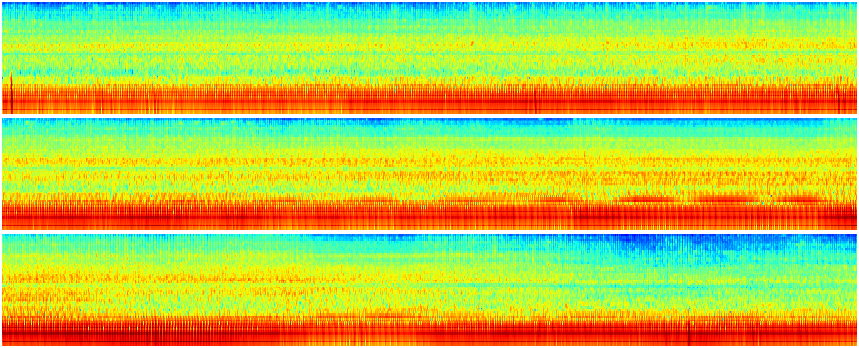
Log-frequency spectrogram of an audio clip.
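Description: Diesel engines of a Standen Cyclone sugar beet harvester and a Massey Ferguson tractor hauling a trailer beside it, running steadily under work. The drone grows louder about two-thirds of the way through as the tractor comes close.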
